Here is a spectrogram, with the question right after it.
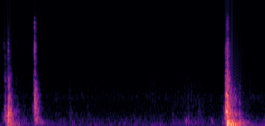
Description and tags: Car door opens and then closes
door, Car, slam, open, close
